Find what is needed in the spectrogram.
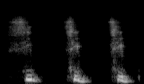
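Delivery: cip said as tsip, repeated in isolation; syllable drill. Shown as a demonstration. Teacher drilling the old sound, syllable by syllable. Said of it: "Se pronuncia ts".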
